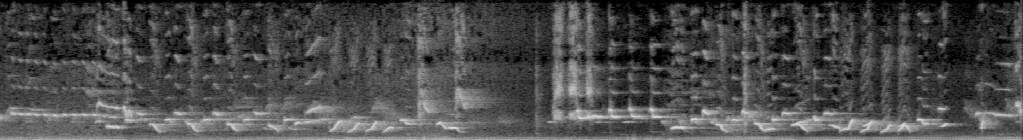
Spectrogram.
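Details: White-rumped shamas, two birds in full song for lure training. Stretches of quick trilled notes and clear downslurred whistles, a short lull near the middle, then another burst of rapid chattering phrases.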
